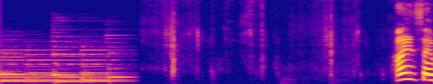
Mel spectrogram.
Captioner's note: munching on apple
